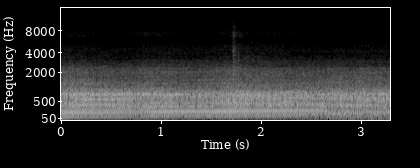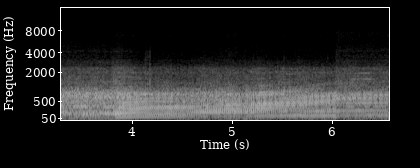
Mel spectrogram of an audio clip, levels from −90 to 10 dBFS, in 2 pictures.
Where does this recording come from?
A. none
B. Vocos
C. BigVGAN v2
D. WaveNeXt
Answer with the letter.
B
